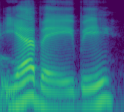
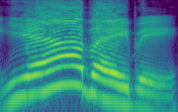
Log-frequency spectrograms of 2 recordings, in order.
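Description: First: It imitates the other host's different emphasis on baby. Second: It is said in an Austin Powers impression.

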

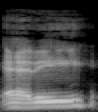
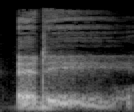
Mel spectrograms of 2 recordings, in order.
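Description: First: The name is said in a normal human voice. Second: The name is said in a put-on monster voice. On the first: "in like a normal human voice" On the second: "say it like a symbiote"

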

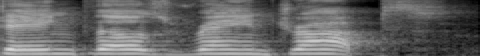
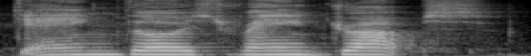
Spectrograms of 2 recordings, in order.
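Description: First: It is said loudly. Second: It is said softly.

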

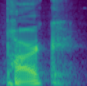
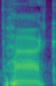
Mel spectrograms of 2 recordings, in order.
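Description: First: The word is said with a clear r sound. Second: The word is said with the r dropped. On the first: "she'll say park" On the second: "my mom fakes a Boston accent"

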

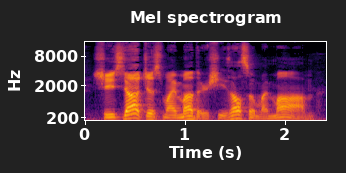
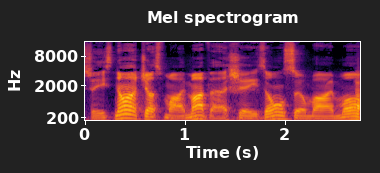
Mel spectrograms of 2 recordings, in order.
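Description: First: It is said in the speaker's normal voice. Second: It is said in an imitation of Braley's voice.

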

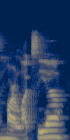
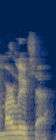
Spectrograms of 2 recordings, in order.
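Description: First: The X is said as a 'ks' sound. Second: The X is said as a 'sh' sound. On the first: The speaker calls it wrong. "For the longest time, I said his name as Marluxia" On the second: The speaker calls it right. "apparently that X is pronounced as more of a sh"

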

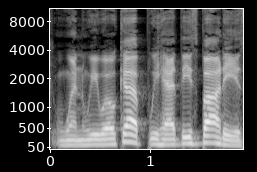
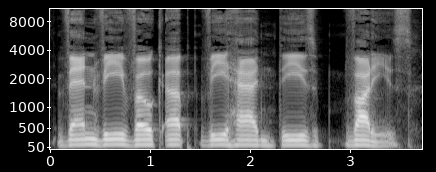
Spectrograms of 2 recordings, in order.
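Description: First: It is said in a plain accent. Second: It is said in a Russian accent.

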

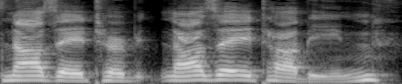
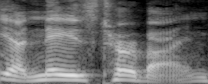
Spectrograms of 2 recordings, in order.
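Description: First: The surname ends with a short 'bin' sound. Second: The surname ends with a long 'bine' sound. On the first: This is how the name is said in the show. The speaker calls it right. "but it's Naze Tabin" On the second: This is the name read as it is spelled. The speaker calls it wrong. "if I was pronouncing that name as it was spelled"

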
